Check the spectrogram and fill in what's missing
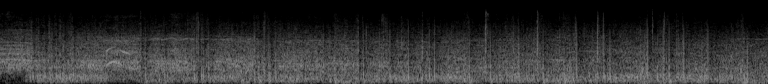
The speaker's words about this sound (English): Pretty impressive fireworks display going on just behind me there, above the Arc de Triomphe.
